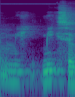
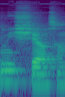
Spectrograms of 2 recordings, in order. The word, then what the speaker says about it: Michelson: Porém, né, em 1887, os físicos Mixel, né, acho que é Mixel que se diz, e Morley, tá certo? A gente diz em português Michelson, né? Mas eu já vi a pronúncia de Mixel. Então a gente pode chamar de Michelson, não tem problema.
